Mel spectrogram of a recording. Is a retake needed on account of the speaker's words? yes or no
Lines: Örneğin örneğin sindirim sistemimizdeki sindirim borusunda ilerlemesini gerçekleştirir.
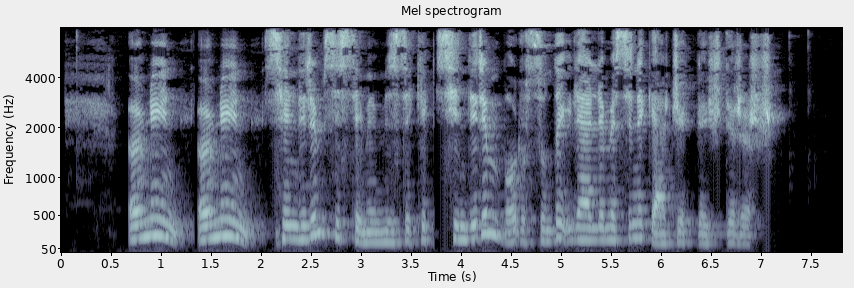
no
